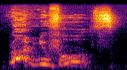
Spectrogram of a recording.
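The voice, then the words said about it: Imitates a wizard character's voice. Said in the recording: “my impersonation of Gandalf”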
